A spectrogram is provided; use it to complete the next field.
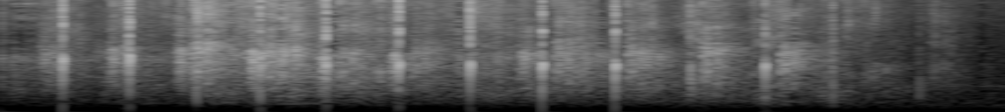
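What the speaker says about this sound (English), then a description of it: "a round of applause for our judges one last time" An audience at a hackathon awards session gives its judges a round of applause: a dense, steady wash of clapping with sharp individual claps standing out, holding for several seconds.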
